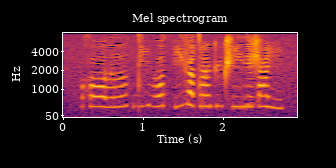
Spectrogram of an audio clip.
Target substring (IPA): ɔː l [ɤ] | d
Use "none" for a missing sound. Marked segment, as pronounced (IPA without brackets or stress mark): ɤ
